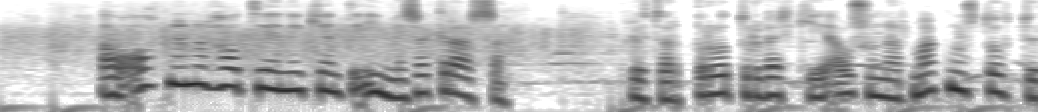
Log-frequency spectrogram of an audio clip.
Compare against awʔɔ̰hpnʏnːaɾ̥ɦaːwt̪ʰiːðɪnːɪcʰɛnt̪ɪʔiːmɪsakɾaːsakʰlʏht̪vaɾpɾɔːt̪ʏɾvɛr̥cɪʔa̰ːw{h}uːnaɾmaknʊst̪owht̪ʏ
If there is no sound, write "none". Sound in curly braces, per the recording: s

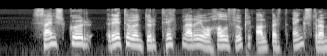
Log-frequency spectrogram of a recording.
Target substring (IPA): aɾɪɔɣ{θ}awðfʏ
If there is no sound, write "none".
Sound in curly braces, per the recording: h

